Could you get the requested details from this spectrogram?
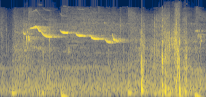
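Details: In south-east Queensland, a thin, very high Scarlet Honeyeater call slides downward in a tinkling run under a second long, heard on an overgrown walking track with footsteps crunching.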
